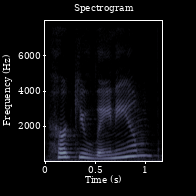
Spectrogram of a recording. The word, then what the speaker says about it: Herculaneum: Herculaneum, I'm hoping I pronounced that correct. – I've heard of that. That's I think that's correct.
